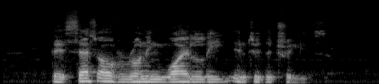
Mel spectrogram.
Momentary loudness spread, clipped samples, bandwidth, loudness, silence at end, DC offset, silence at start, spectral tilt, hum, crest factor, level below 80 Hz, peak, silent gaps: 11 LU; under 0.1%; 10.5 kHz; -24 LUFS; 0.75 s; under 0.1%; 0.5 s; -7.5 dB/octave; none; 18 dB; -60 dBFS; -8 dBFS; none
